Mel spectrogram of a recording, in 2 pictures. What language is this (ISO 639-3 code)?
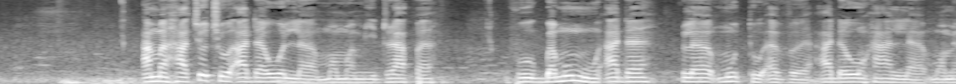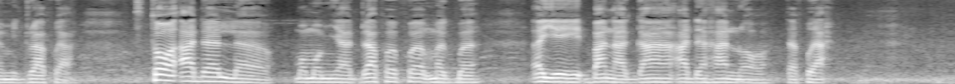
ewe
